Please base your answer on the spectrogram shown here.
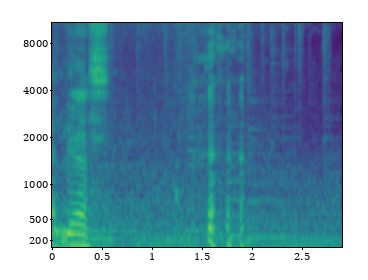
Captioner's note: laughs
